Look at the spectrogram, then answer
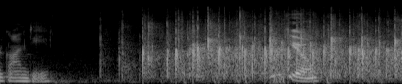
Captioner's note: audience claps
